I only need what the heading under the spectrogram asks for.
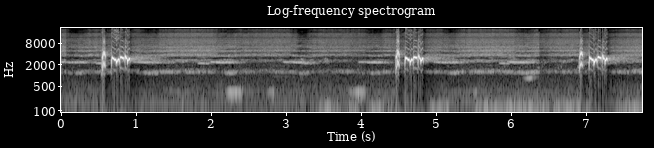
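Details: Sooty-headed bulbul calling rivals with three loud, quick, liquid phrases of rising and falling notes, spaced about two to three seconds apart, over faint steady background whistles.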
